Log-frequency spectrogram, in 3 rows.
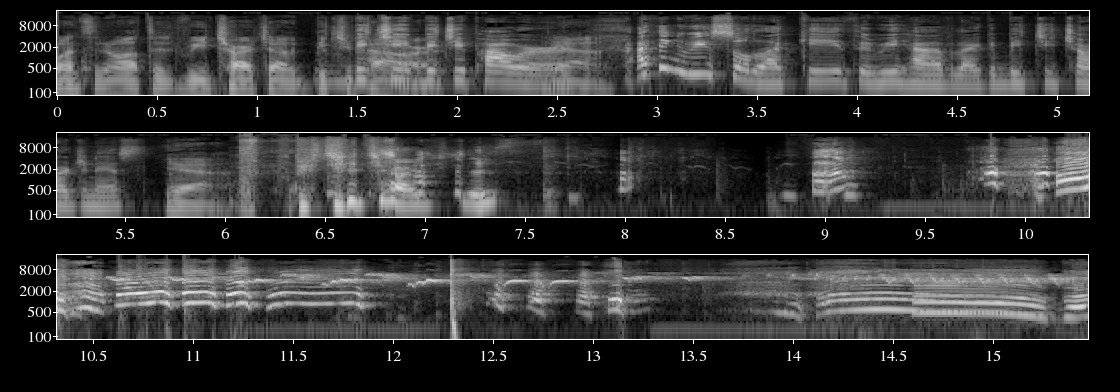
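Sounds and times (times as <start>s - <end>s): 
speech: 0.0s - 7.7s
laughter: 1.5s - 2.0s, 6.0s - 15.4s
bird chirping: 9.5s - 15.4s.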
